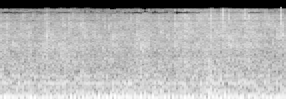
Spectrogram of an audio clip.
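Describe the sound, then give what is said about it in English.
A quarter cup of water runs steadily into a measuring cup for a couple of seconds, a soft, continuous splashing hiss with a low hum underneath, fairly quiet and with no talking. “All right, so I need a quarter cup of water.”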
